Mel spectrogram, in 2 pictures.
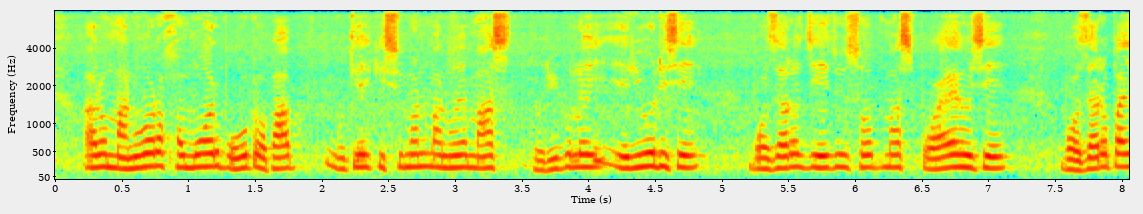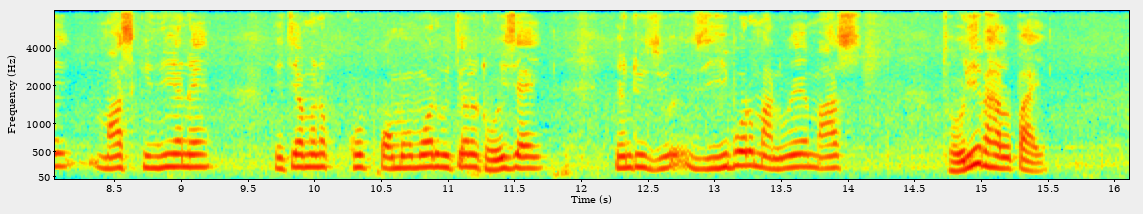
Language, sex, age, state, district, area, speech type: Assamese, male, 45-60, Assam, Nalbari, rural, spontaneous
